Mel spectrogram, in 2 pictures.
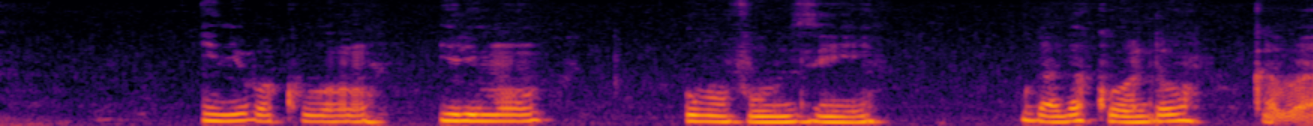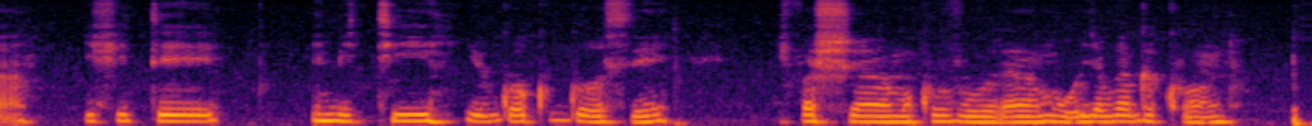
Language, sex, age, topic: Kinyarwanda, male, 18-24, health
